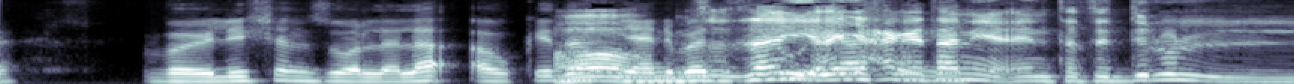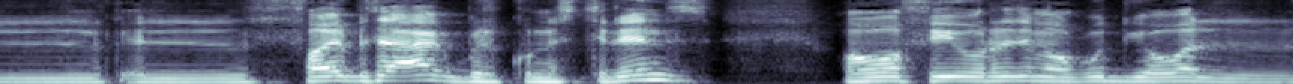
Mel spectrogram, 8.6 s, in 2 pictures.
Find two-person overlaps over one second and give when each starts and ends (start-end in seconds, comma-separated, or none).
1.9-3.4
